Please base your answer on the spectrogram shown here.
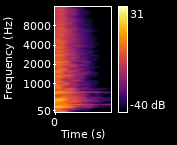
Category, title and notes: Instrument samples > Percussion
A&F Drum Co. 5.5x14 Steam Bent Solid Maple Shell Whisky Field Snare 4
abrasive, active-snare, bass-snare, coarse, death-metal, deathsnare, deepsnare, doom, doomdeath, doom-metal, doomsnare, drum, grating, gravelly, harsh, hoarse, main-snare, mainsnare, metal, percussion, rock, rough, roughsnare, scratchy, snare, snared-drum, strike, thrash-metal, timpano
